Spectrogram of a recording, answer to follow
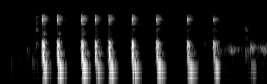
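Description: Faint stylus tip tapping and clicking on a tablet's glass screen while handwriting a word: an uneven run of about ten small clicks, roughly three a second, starting about half a second in, with a short lull near the end.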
